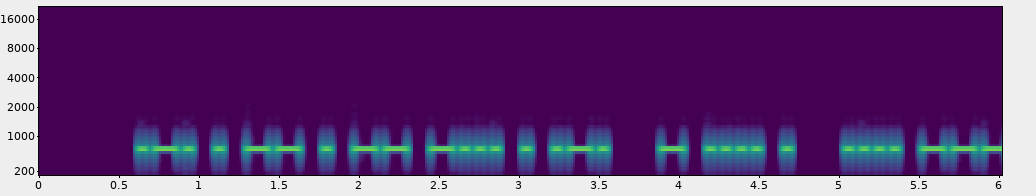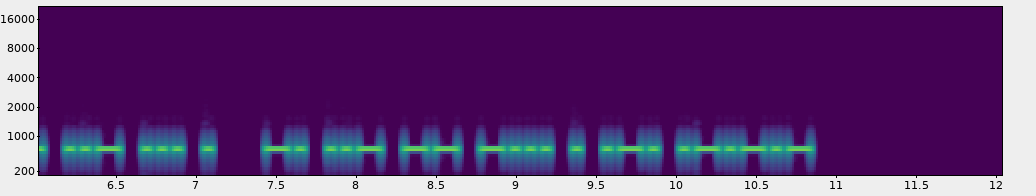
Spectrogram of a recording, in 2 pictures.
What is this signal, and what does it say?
Morse code, heard as a keyed tone, about 25 wpm, 700 Hz. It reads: REMEMBER THE HOUSE NUMBER.
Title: Sentences from Top 1000 Words - Review Part 1 - 25wpm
